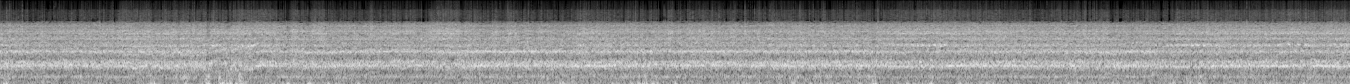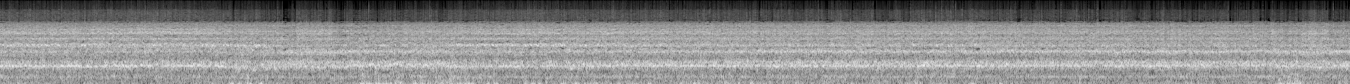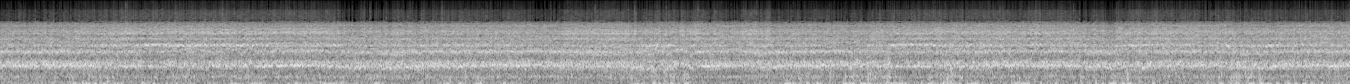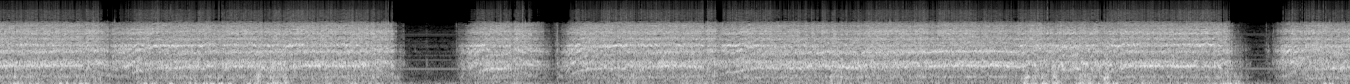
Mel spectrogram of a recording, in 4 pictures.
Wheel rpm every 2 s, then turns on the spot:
230, 220, 230, 230, 230, 220, 220, 210, 220, 230, 230, 240, 230, 220, 220, 220, 220, 220, 230, 230, 180, 210, 70, 180, 210, 210, 140.
52-54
